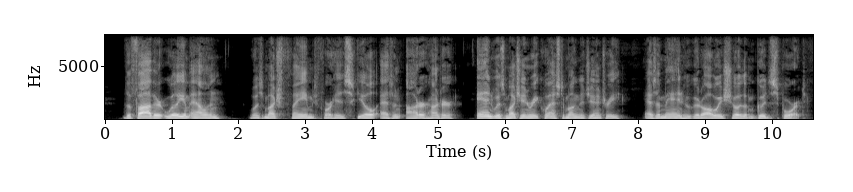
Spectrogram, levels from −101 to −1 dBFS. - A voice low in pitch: Yes, low, 110 Hz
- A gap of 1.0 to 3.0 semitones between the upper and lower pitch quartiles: Yes, average, 2.7 semitones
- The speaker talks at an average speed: Yes, average, 180 wpm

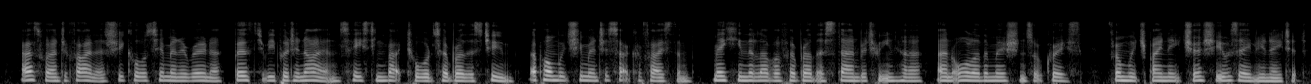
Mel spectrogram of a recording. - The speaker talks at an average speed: No, fast, 225 wpm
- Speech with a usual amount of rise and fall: No, narrow, 1.9 semitones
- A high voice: No, medium, 175 Hz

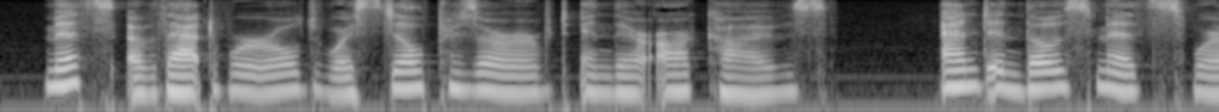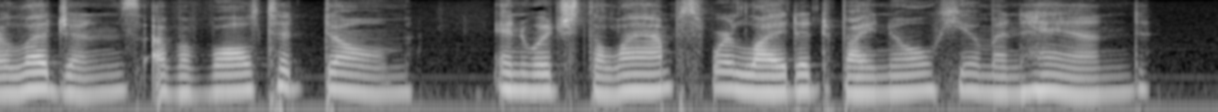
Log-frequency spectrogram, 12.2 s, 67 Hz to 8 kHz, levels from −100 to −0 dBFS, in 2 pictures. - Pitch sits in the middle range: Yes, medium, 165 Hz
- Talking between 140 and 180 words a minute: Yes, average, 150 wpm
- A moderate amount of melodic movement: No, narrow, 2.3 semitones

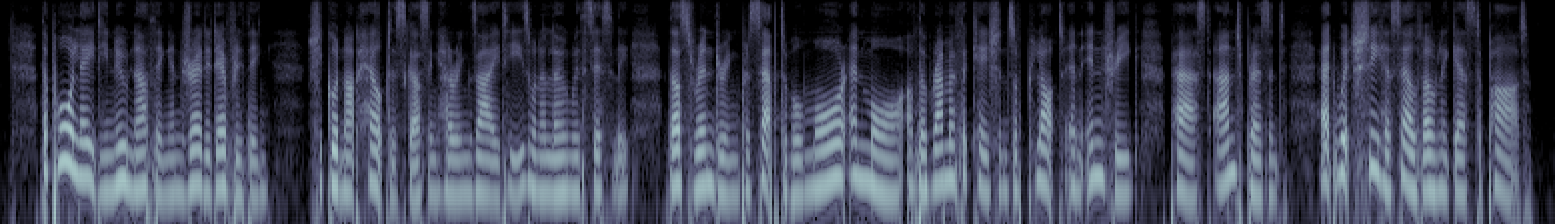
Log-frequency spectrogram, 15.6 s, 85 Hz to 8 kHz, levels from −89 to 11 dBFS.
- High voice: No, medium, 170 Hz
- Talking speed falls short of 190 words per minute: Yes, average, 160 wpm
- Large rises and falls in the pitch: No, average, 3.3 semitones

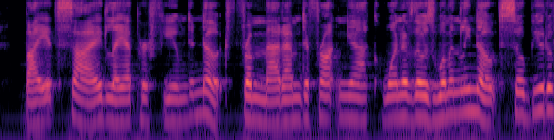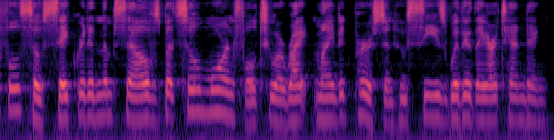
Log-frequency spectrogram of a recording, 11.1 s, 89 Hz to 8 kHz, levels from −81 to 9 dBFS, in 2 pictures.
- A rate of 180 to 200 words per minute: Yes, average, 190 wpm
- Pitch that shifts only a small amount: Yes, narrow, 2.2 semitones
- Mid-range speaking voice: Yes, medium, 180 Hz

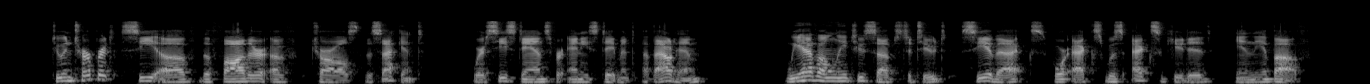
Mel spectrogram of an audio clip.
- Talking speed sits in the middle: No, slow, 130 wpm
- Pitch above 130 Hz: No, low, 125 Hz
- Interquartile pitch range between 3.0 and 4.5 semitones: No, wide, 5.6 semitones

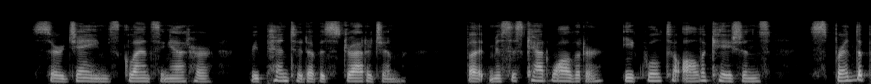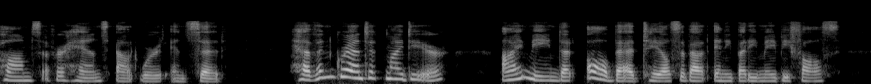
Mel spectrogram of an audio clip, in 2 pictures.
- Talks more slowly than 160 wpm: Yes, slow, 135 wpm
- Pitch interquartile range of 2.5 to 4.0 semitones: No, average, 4.4 semitones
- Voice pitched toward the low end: No, medium, 160 Hz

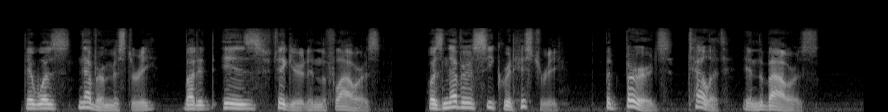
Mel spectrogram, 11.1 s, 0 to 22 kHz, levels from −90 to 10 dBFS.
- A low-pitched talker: Yes, low, 130 Hz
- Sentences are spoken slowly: Yes, slow, 95 wpm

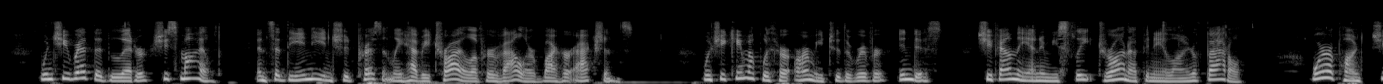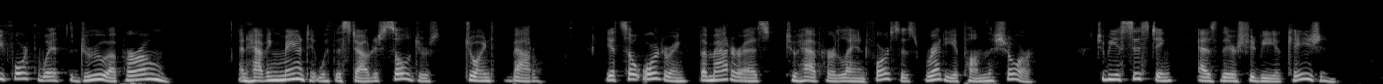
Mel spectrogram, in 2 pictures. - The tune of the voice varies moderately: No, wide, 6.3 semitones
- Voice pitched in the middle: Yes, medium, 180 Hz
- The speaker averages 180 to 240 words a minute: Yes, average, 185 wpm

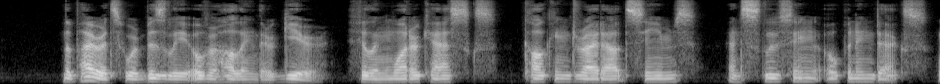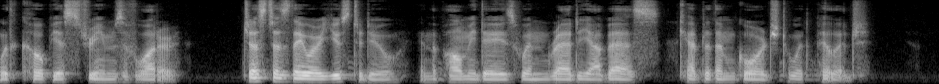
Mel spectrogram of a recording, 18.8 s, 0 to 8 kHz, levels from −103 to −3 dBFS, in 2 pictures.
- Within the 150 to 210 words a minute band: No, slow, 135 wpm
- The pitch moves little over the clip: Yes, narrow, 1.8 semitones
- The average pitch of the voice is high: No, low, 100 Hz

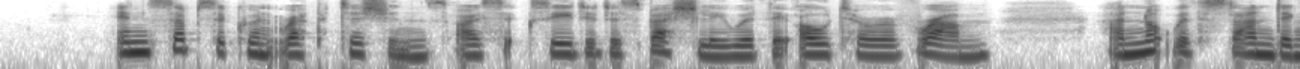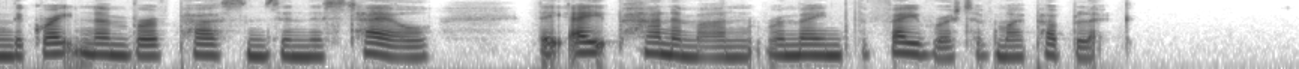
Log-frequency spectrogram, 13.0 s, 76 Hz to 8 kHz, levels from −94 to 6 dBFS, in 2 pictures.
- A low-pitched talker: No, high, 195 Hz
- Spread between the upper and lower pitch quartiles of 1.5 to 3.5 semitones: Yes, narrow, 2.5 semitones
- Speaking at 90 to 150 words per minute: Yes, average, 140 wpm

